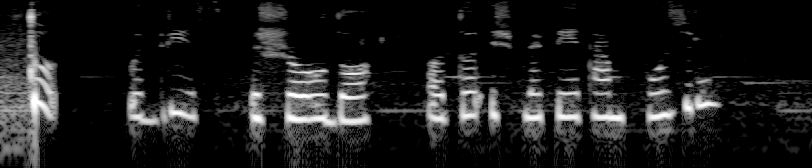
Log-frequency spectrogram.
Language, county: Lithuanian, Kaunas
